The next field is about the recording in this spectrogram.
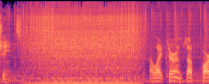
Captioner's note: engine rumbling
